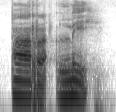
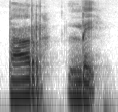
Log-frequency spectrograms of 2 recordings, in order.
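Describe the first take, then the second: The two takes are said the same way.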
